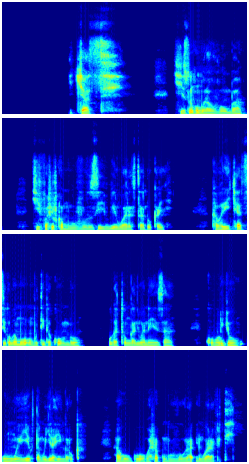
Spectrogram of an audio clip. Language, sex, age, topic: Kinyarwanda, male, 18-24, health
